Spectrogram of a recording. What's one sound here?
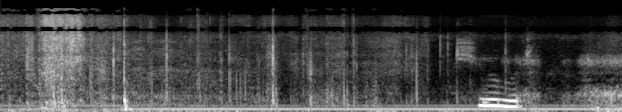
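A squeaky plastic inflatable toy crinkles in a hand.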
